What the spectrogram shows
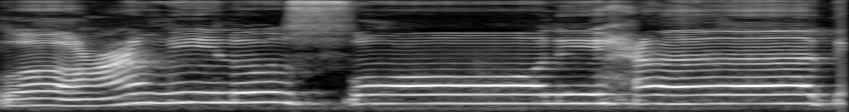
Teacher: صاد کے اوپر بھی کھڑی حرکات ہے، صاد حروف مستعلیہ ہے، اسے پورا پڑھیں گے، اور ہا کے اوپر بھی کھڑی حرکات ہے، ان دونوں حرفوں کو کھینچ کے پڑھیں گے۔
